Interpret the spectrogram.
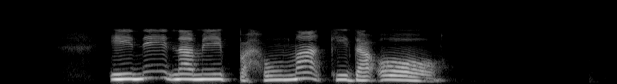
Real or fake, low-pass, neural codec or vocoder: real; 5.4 kHz; none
